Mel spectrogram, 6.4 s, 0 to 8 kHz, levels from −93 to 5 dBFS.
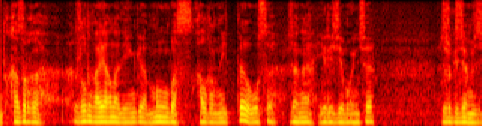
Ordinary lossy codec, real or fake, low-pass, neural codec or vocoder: none; fake; none; codec, 16 kHz, 16 kbps, FunCodec, trained on Chinese and English, 50 frames a second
